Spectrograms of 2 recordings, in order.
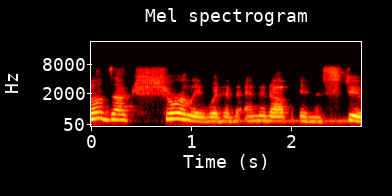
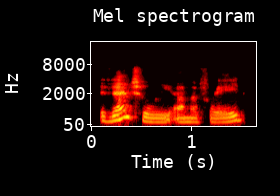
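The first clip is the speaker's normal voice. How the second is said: ordinary delivery, nothing marked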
